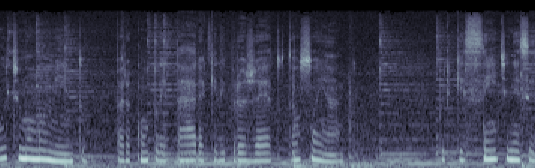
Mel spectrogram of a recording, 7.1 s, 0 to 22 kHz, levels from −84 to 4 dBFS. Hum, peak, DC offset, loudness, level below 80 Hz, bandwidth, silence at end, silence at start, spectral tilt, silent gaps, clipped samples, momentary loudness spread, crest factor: none; -6 dBFS; under 0.1%; -21 LUFS; -38 dBFS; 16.5 kHz; 0 s; 0 s; -4.5 dB/octave; none; under 0.1%; 17 LU; 16 dB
